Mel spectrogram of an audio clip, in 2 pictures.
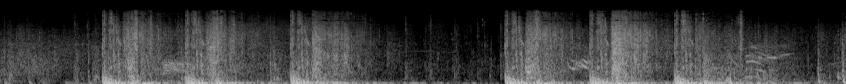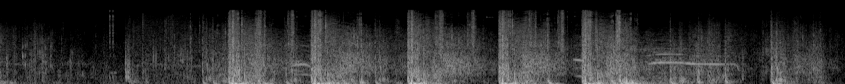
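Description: Gunshots crack rapidly and loudly in bursts.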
